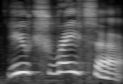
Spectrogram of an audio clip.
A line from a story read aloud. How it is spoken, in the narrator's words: screamed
